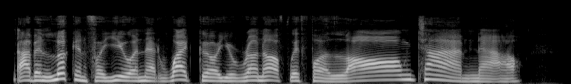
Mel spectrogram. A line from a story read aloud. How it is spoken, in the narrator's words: Clay drawled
